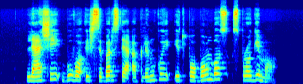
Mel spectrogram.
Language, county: Lithuanian, Panevėžys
